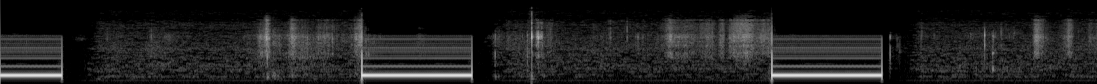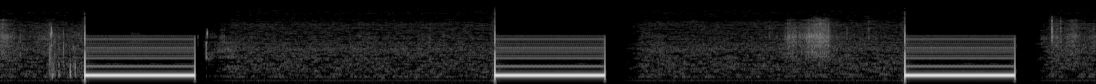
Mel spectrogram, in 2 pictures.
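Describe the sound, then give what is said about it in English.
Telephone line tone on a call being placed to Sweden: five evenly spaced, steady buzzing tone bursts about every four seconds, separated by softer, noisy sounds between them. “People are calling Sweden right now. Soon, a random Swede will be ready to take your call.”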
